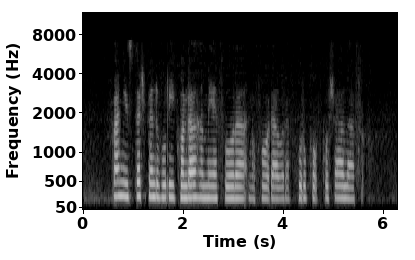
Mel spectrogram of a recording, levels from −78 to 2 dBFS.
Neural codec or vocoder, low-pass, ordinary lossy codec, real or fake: codec, 16 kHz, 1.1 kbps, Voila-Tokenizer; 7.2 kHz; AAC, 32 kbps; fake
